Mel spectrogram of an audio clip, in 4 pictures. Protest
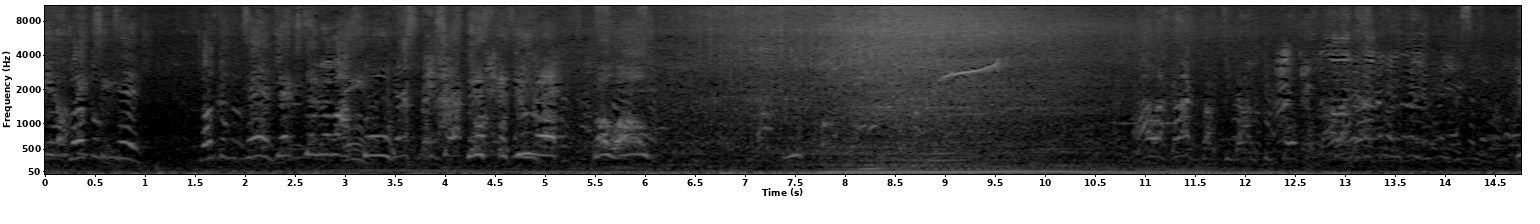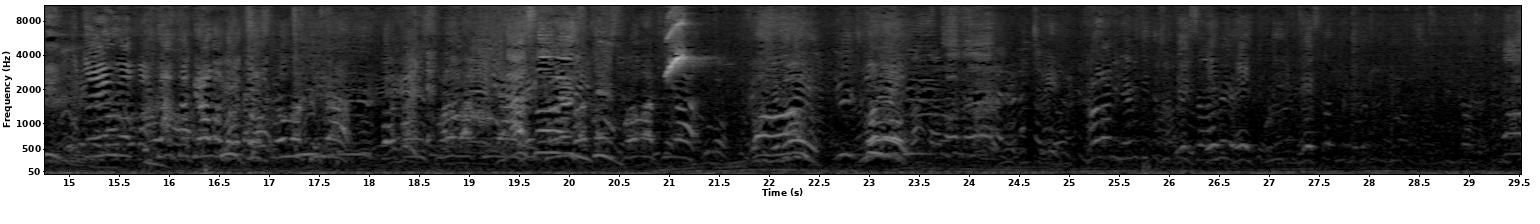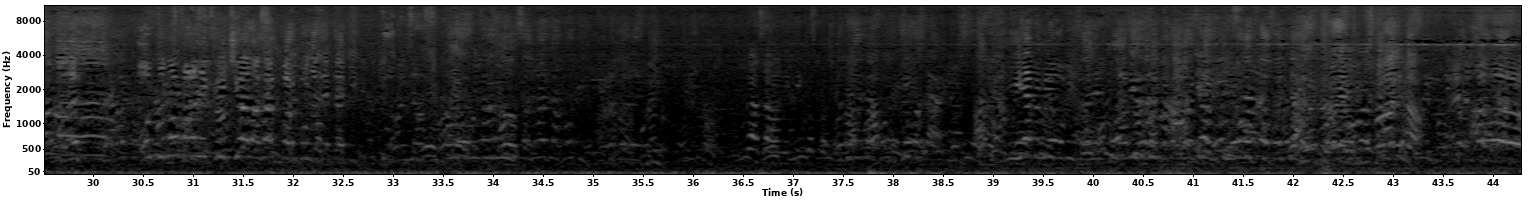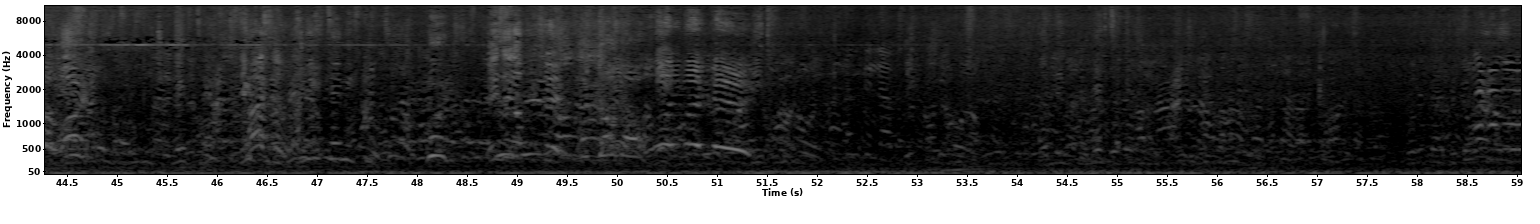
0.0 36.5

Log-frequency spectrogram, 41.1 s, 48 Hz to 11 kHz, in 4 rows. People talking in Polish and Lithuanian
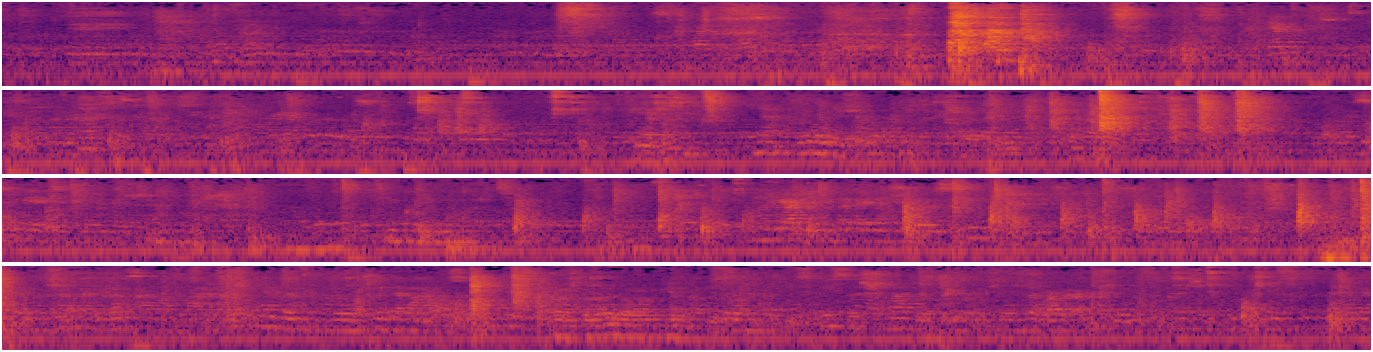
25.4 41.0

